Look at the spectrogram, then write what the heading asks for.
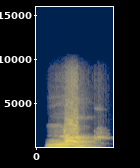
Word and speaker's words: knock: Then knock K is followed by N. So here K is silent.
